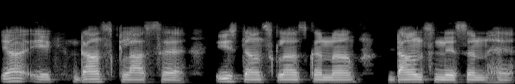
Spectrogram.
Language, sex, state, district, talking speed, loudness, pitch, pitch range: Hindi, male, Bihar, Supaul, 150 wpm, -19 LUFS, 115 Hz, 110-115 Hz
